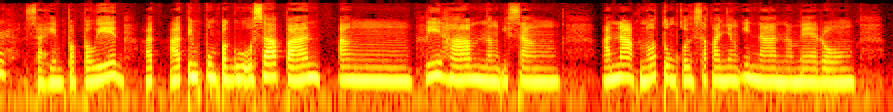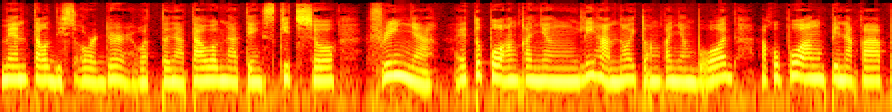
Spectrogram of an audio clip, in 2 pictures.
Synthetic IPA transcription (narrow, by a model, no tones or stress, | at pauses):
sɐɦɪmpɐpɐwɪd̪̚ʔɐt̪̚ʔaːt̪ɪŋpʊŋpɐɡuːʔʊsaːpɐnʔɐŋliːɦɐmnɐŋʔɪsaŋʔɐnak̚no̞t̪ʊŋko̞lsɐkɐɲːaŋʔɪnanɐmɛːɾo̞ŋmɛnt̪ɐld̪ɪsʔo̞ɹd̪ɛɹʔot̪ɪnat̪aːwɐɡ̚naːt̪ɪŋskɪt̪t͡ʃofɹiɲa | ʔɛt̪o̞po̞ʔɐŋkɐɲːaŋliɦɐmno̞ʔɪt̪o̞ʔɐŋkɐɲːaŋboʔo̞d̪̚ʔɐko̞po̞ʔɐŋpɪnɐkɐp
